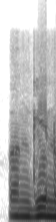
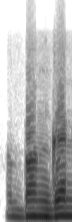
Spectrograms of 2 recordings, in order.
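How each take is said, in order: First: भंगिन ending in -गिन; correct form. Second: भंगन ending in -गन; wrong form. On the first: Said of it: "भंगिन होता है". (सही उच्चारण भंगिन) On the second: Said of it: "भंगन नहीं होता". (गलत उच्चारण भंगन) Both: Shown as a demonstration.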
